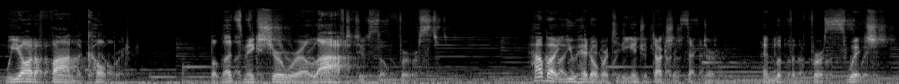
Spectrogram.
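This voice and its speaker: A man plays a low-voiced cartoon creature lawman, cocky yet world-weary. He drawls old-time slang with self-assurance. The game recording is echoey and distant, under loud music. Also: normal speed, natural voice. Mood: resolute. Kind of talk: video game character dialogue.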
